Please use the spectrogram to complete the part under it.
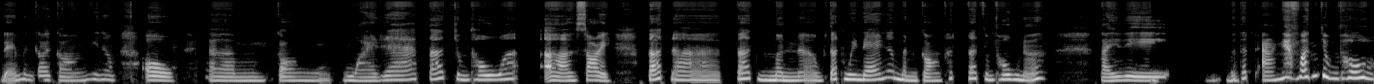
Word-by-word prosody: để - - -3
mình 215 -1 -3
coi 200 0 -3
còn 180 +1 -6
gì 235 -1 -4
nữa 225 - -5
hông? 205 - -7 0.2
Ồ, 190 -3 +2 0.3
ờm, 175 -1 -3
còn 180 0 -3
ngoài 170 -2 -2
ra 205 +3 -2
á, 235 - -2
Tết 265 +5 -1
Trung 220 -4 -2
Thu 215 +1 +2
á, 250 +2 0 0.3
ờ, 185 -3 +3
sorry, 195 -3 +2 0.4
Tết, 250 +7 +3
a, 150 - -1 0.2
Tết 265 0 0
mình 195 -3 +3
ờ, 190 0 -1
Tết 250 +2 -1
Nguyên 230 -2 +5
Đán 215 +5 +2
á, 310 - -5
mình 210 -8 +2
còn 175 -1 -2
thích 280 +9 -8
Tết 275 0 0
Trung 225 -4 0
Thu 225 0 +2
nữa, 245 +7 +1 0.5
tại 170 +1 0
vì 175 -2 +3 0.6
mình 185 +3 -2
thích 285 - -5
ăn 200 +3 0
cái 320 - +5
bánh 330 +2 +5
Trung 325 -9 +5
Thu. 290 0 +5
200 Hz, 190 wpm, -20 LUFS, 180-235 Hz, 0.6 s, Nguyên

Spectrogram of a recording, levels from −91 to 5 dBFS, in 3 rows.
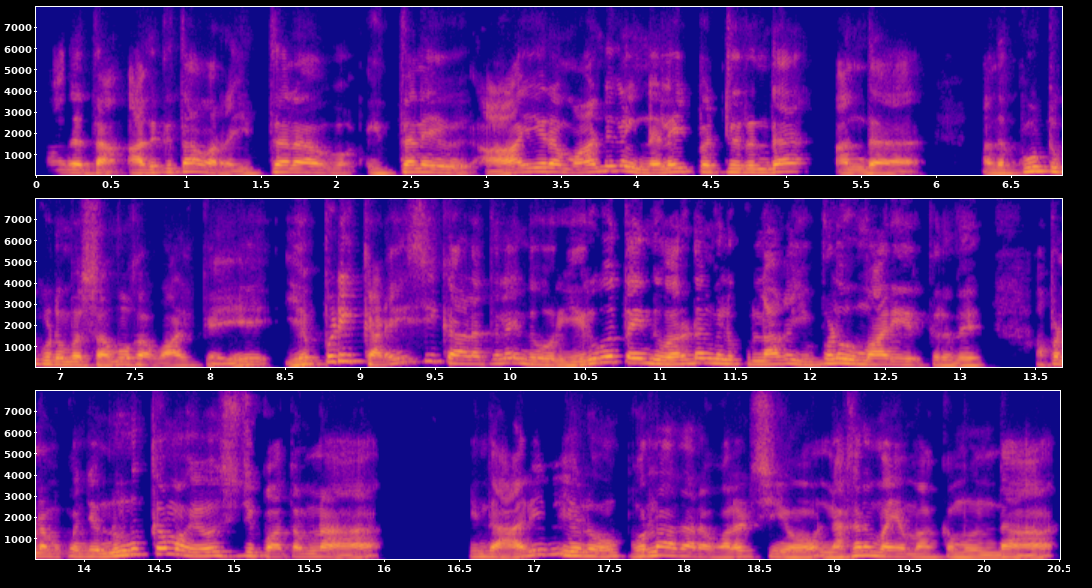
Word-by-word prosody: அத 135 0 +3
தான், - - +2
அதுக்கு 155 +4 0
தான் 195 -2 +2
வர்றேன். 105 - -1
இத்தனை, 165 +7 +2 0.5
இத்தனை 170 +8 +1 0.5
1000 180 0 +1
ஆண்டுகள் 220 +3 0
நிலை 170 +6 +5 0.2
பெற்றிருந்த 165 0 +1 0.4
அந்த, 130 +1 +1 0.8
அந்த 125 +2 +1
கூட்டு 210 0 +2
குடும்ப 150 -4 +3
சமூக 155 +4 +2 0.2
வாழ்க்கை, 120 -5 -2 0.5
எப்படி 275 - +1 0.2
கடைசி 315 - -2
காலத்தில 195 +2 -1
இந்த 165 - -2
ஒரு 130 - -2
25 225 - +3
வருடங்களுக்கு 190 -1 +1
உள்ளாக 170 +4 +2
இவ்வளவு 200 +7 +2
மாறி 155 0 +3
இருக்கிறது. 120 -4 -3 0.4
அப்ப - - -9
நம்ம 155 - -3
கொஞ்சம் 150 0 -1
நுணுக்கமா 255 +3 +2
யோசிச்சி 180 -1 -2
பாத்தோம்ன்னா, 145 +1 -1 0.9
இந்த 145 0 +1 0.2
அறிவியலும், 195 - 0
பொருளாதார 170 -2 +1
வளர்ச்சியும் 135 -3 0
நகரமயமாக்கமும் 125 - -1
தான் 100 -6 +1
165 Hz, 115 wpm, -23 LUFS, 135-195 Hz, 0.9 s, நிலை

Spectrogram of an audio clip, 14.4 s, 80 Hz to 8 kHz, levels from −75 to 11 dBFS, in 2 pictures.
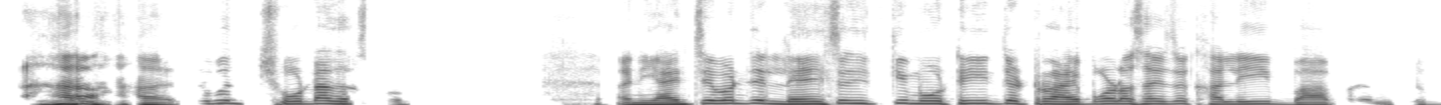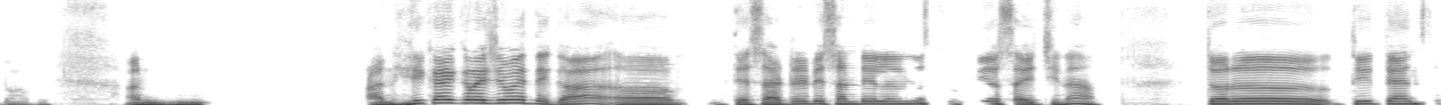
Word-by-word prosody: हां, 150 +5 +7 0.3
हां, 140 -3 +3
तो 195 +7 -14
पण 215 - -3 0.2
छोटाच 190 +1 +1
असतो 145 -10 -5 1.1
आणि 140 0 +1
ह्यांचे 160 +7 +3
म्हणजे 220 0 0
लेन्सेस 180 +5 +2
इतकी 205 +5 -7
मोठी 210 +2 0
न - - -6
ते 210 - +2
ट्रायपॉड 185 +1 +1
असायचं 190 +1 -2
खाली, 170 +2 -3
बापरे 135 -6 -6
म्हटलं 120 -1 -16
"बापरे!" 120 +1 -12 0.4
अं, 135 0 +1 0.8
आणि 150 +2 +1
हे 180 +7 +4
काय 250 +1 +3
करायचं 240 0 +2
माहिती 240 -5 +1
आहे 165 - -3
का? 170 +2 +2 0.4
अ, 145 -3 -8
ते 155 - 0
सॅटरडे, 180 +5 +1
संडेला 185 +1 0
ना 190 0 -2
सुट्टी 180 0 -8
असायची 160 -4 -1
ना? 180 0 0 0.6
तर 185 0 +4
अ, 190 -4 +2
ते 195 - +1
त्यांचं 190 0 -1
180 Hz, 165 wpm, -19 LUFS, 150-195 Hz, 1.1 s, हां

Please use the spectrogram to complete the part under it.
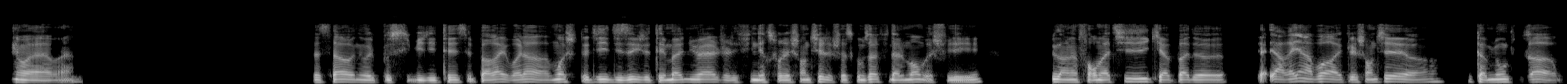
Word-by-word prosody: Ouais, 95 -4 +2
ouais. 95 0 -6 2.4
C'est 110 - +2
ça, 115 +3 +1
aux 110 - -1
nouvelles 105 -2 0
possibilités, 100 +1 0
c'est - - -4
pareil, 115 +3 +1
voilà. 105 -1 -2
Moi, 115 +3 +2
je 115 - -3
te 110 - -1
dis, 115 +2 +2
il 115 - +1
disait 105 +2 +3
que 115 - 0
j'étais 105 -1 0
manuel, 115 +1 +2
j'allais 100 -1 -4
finir 105 +1 +2
sur - - -1
les 100 - +3
chantiers, 110 +3 0
des 105 -3 -1
choses 100 0 -2
comme 105 - 0
ça. 120 0 +3
Finalement, 110 0 0
beh, - - -2
je - - -4
suis 110 +4 0 0.7
que 120 - +6
dans 110 - +2
l'informatique, 110 +5 +1
il - - +5
y - - +2
a 105 - -3
pas 110 +3 0
de 105 0 0 0.3
il - - +2
y - - +4
a 115 - 0
rien 130 +4 +1
à - - -1
voir 130 0 0
avec 110 -1 -4
les 110 - +1
chantiers, 120 +4 +1
heu, 110 -2 -1 0.6
camions 115 +3 +3
tout 115 - -17
ça, 110 -4 -2
110 Hz, 205 wpm, -23 LUFS, 105-115 Hz, 2.4 s, que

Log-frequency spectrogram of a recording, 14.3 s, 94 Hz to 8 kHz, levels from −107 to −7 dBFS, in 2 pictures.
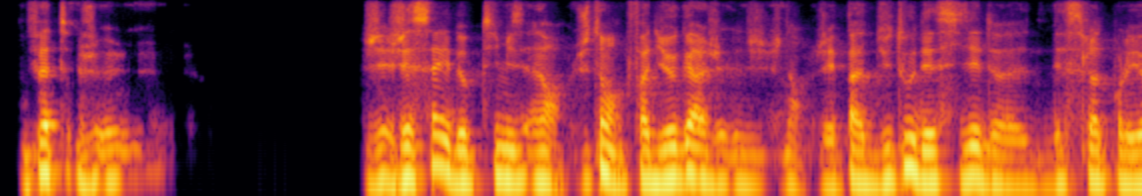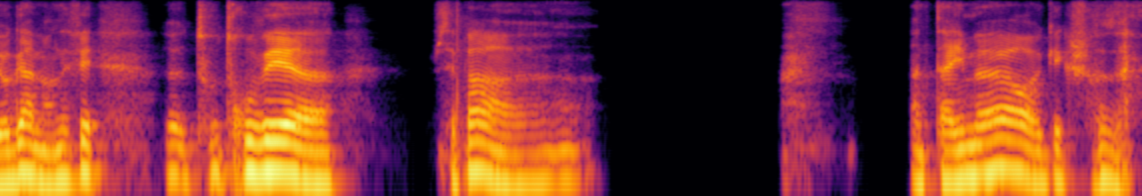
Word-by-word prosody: En - - -6
fait, 155 +4 +1
je, 130 -1 -4
heu 135 +4 -8 1.2
J'e 130 +2 -3
j'essaye 145 +7 +2
d'optimis 130 +1 0
non, 130 -2 -1
justement, 135 +3 +1
pour 120 - -7
faire 135 - +1
du 130 - +1
yoga, 140 0 +4
j'ai 125 0 -5
je 115 0 -12
non, 120 -4 -9
j'ai 110 -2 -6
pas 125 +2 0
du 120 +3 -2
tout 175 +5 +2
décidé 130 +2 +1
de 115 -4 -4
des 110 +2 -10
slots 130 +2 -2
pour 130 0 -5
le 120 - +1
yoga 140 +5 +3
mais 135 - 0
en 125 - -1
effet, 145 +3 -1 0.4
heu, 150 -2 -6
trou 150 +3 -8
trouver, 160 +2 +7
heu, 135 -4 +4 0.6
je - - -17
sais - - -6
pas, 145 -7 0
heu, - - -5
un 125 +2 -9 2.1
un 125 - -4
timer, 150 +5 +1
heu, - - -3
quelque 130 +1 -7
chose 130 0 -5
130 Hz, 185 wpm, -20 LUFS, 125-145 Hz, 2.1 s, trouver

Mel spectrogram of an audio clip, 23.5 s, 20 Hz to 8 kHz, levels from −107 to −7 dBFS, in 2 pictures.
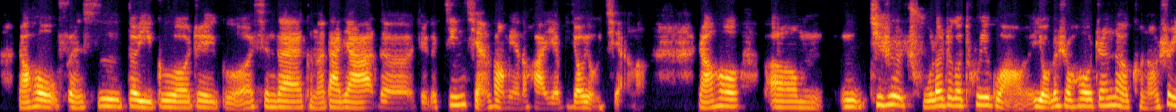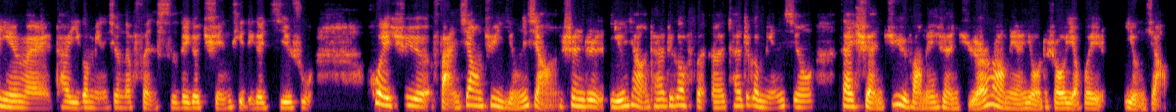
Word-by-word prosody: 然 145 0 +2
后 175 -2 +5
粉 160 -4 -2
丝 180 +4 0
的 180 -1 +5
一 155 -1 +4
个 160 -2 +1
这 160 -1 -1
个 140 +5 -5
现 175 -1 -4
在 160 -2 +3
可 160 0 -9
能 140 +1 -5
大 160 0 +3
家 150 -1 +4
的 160 - -4 0.3
这 150 - -9
个 160 - -9
金 220 +7 -2
钱 160 - -2
方 175 - 0
面 140 -2 -9
的 - - -8
话， 135 - 0
也 135 0 -3
比 165 - -22
较 150 0 +3
有 - - -4
钱 - - -8
了。 - - -16 0.5
然 145 +2 +3
后， 185 -1 +3 0.3
呃， 160 - +2 0.7
嗯， 175 -2 +1
其 225 - +2
实 225 0 +4
除 165 -4 -3
了 195 +2 +6
这 210 - 0
个 200 -1 +2
推 215 +2 +2
广， 190 -4 -1
有 170 -3 +6
的 185 - +2
时 195 -1 +1
候 180 +1 +3
真 200 +3 -1
的 190 -5 +1
可 160 - -10
能 140 +2 -7
是 210 +5 +1
因 160 -4 +2
为 135 -2 -2
他 160 - -4
一 145 -1 0
个 160 - +2
明 140 -2 -9
星 155 0 -5
的 145 - -6
粉 - - -4
丝 145 - -10
的 150 - +1
一 - - +2
个 150 0 +2
群 125 - -3
体 160 - -4
的 - - -9
一 - - -11
个 140 - +2
基 145 0 0
数， 310 - -8 0.5
会 260 -7 +6
去 200 -3 +1
反 150 - +2
向 200 +2 +1
去 195 +2 -3
影 160 +1 -2
响 195 - -1
甚 190 0 +1
至 175 -2 +1
影 170 +3 +4
响 210 -7 -1
他 180 +3 -3
这 195 +2 -2
个 205 0 +2
粉 175 -3 -4
呃， 150 0 -3
他 190 +4 -3
这 215 - -4
个 195 -3 +1
明 155 0 -5
星 175 -3 -3 0.4
在 180 -3 +4
选 170 - +3
剧 225 -5 +1
方 150 -4 0
面、 145 - -3
选 145 -5 -2
角 135 - -1
儿 - - +5
方 230 - +3
面， 130 -1 -3
有 140 - +1
的 165 - -7
时 160 - -3
候 135 - +6
也 - - +3
会 135 -2 -2 0.2
影 - - -1
响。 - - -3
165 Hz, 280 characters per minute, -21 LUFS, 150-190 Hz, 0.7 s, 了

